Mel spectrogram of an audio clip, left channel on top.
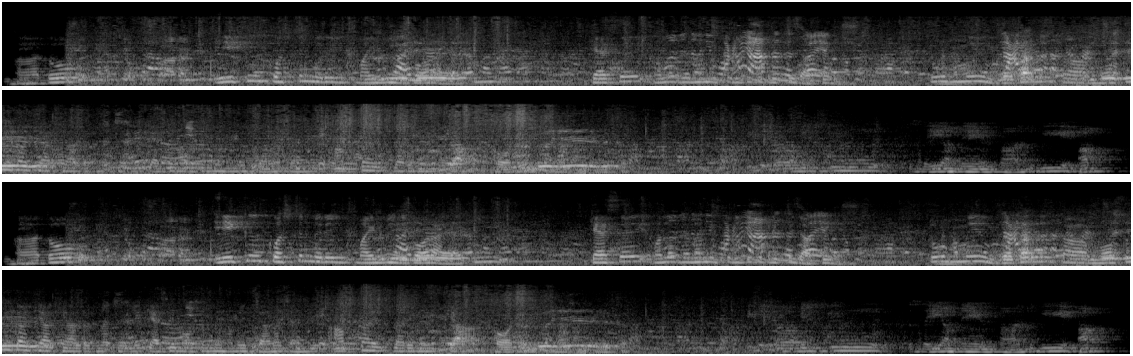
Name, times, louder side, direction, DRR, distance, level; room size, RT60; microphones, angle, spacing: voice 1, 0.1-0.9 2.1-5.1 5.9-8.5 9.3-17.6, right 2 dB, 40° right, 6 dB, 0.7 m, -30 dB
sound 1, 0.6-19.9, left 3 dB, 25° left, 0.6 m, -31 dB
voice 2, 9.3-9.7 18.7-20.1 20.3-22.2, right 1 dB, 80° right, -6 dB, 3.9 m, -38 dB
12.0 x 9.6 x 9.5 m, 0.80 s
head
